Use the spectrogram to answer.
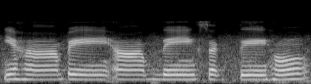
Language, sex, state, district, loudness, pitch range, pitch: Hindi, female, Haryana, Jhajjar, -13 LUFS, 220-230 Hz, 225 Hz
